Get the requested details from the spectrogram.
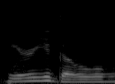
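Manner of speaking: dry, deadpan cartoon-donkey voice. Voicing a bartender serving drinks in a tavern: Eeyore voice. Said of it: "he sounds kinda like, um, Eeyore from Winnie the Pooh".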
